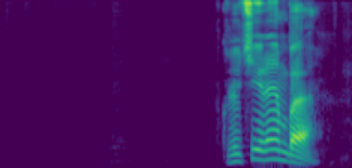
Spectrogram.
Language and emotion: Russian, positive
